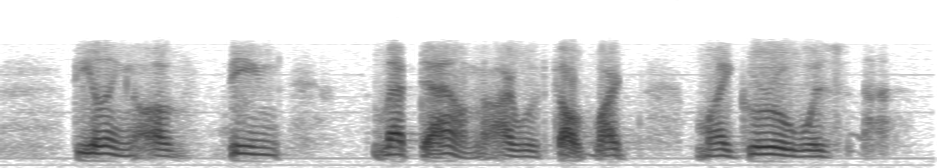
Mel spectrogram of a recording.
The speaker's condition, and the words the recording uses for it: Aphasia. And now I don't say anything.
